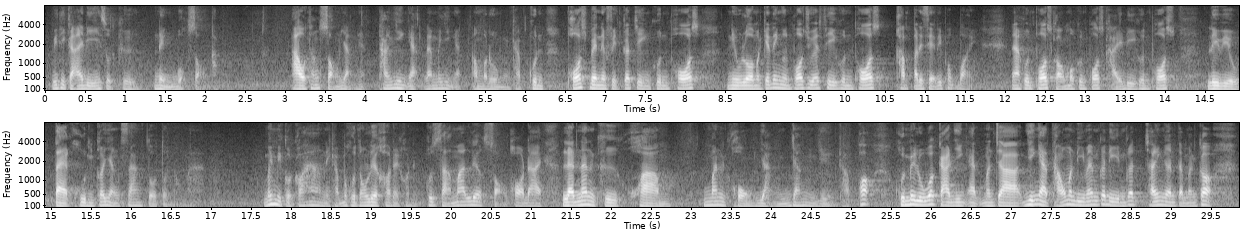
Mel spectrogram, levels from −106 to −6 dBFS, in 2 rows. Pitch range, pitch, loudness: 100-120 Hz, 110 Hz, -21 LUFS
